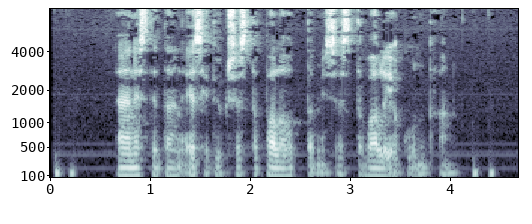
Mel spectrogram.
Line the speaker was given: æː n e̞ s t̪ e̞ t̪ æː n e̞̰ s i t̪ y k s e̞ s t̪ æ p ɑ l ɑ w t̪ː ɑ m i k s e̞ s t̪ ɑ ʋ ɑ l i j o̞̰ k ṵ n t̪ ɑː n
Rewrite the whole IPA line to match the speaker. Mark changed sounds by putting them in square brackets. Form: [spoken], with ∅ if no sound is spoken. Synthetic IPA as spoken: æː n e̞ s t̪ e̞ t̪ æː n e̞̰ s i t̪ y k s e̞ s t̪ æ p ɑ l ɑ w t̪ː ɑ m i [∅] s e̞ s t̪ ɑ ʋ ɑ l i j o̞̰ k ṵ n t̪ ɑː n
